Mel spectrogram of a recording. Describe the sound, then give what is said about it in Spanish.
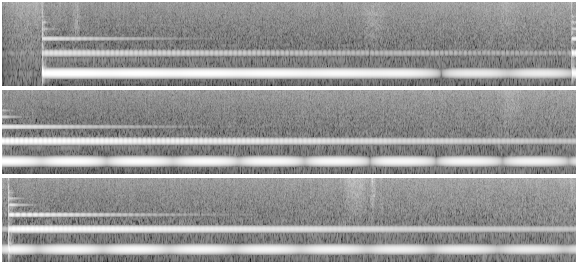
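Three Himalayan singing bowl strikes at steady intervals, each ringing out in long, shimmering tones that pulse and wobble gently as they sustain, with no voices. “Estos son los cuencos del Himalaya. Instrumentos que traen felicidad y armonía a tu vida.”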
